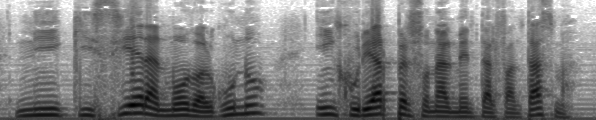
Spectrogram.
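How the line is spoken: Plain. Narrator (Spanish): dijo

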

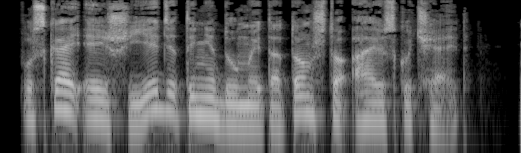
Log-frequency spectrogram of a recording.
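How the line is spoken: Quiet. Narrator (Russian): негромко сказала она

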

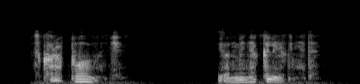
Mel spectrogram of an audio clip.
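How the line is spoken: Halting whisper, young woman. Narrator (Russian): девушка отрывисто шептала ему на ухо

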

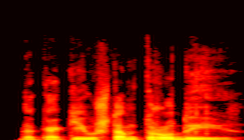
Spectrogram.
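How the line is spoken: Grumbling. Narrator (Russian): забурчал Кудряшов

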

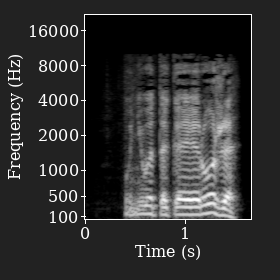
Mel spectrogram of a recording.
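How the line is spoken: Grumbling. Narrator (Russian): стал ворчать Перельман

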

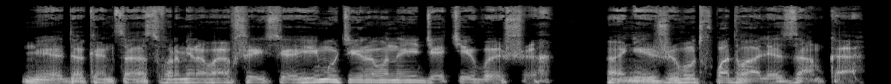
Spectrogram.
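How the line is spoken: Werewolf guard growling. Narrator (Russian): прорычал стоящий рядом с пленницей охранник-оборотень

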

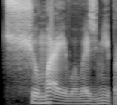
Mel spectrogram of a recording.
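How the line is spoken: Grumbling. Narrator (Russian): проворчал Тагабар

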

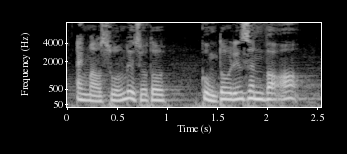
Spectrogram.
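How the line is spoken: Shouting. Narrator (Vietnamese): Trương Tiểu Nhị

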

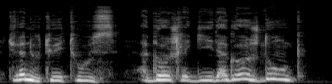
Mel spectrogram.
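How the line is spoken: Shouted. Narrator (French): cria-t-il

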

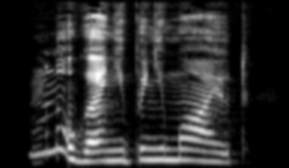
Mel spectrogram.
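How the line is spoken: Dismissive snort. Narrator (Russian): хмыкнула тетя Лариса

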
